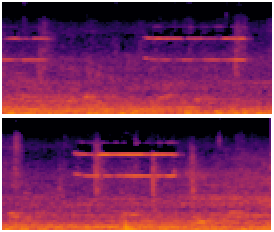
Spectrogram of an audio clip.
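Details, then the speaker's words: Alarm panel during a no-power system test with the UPS unplugged and AC power cut to the panel: a high, steady beep of about a second repeats every two seconds, the panel's AC power-loss trouble signal. "there you can probably hear the panel beeping from over here even"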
